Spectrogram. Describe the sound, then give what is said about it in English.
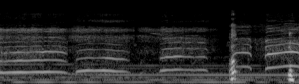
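Littlefoot, a cartoon baby dinosaur, lets out a series of drawn-out, high-pitched wavering cries, somewhere between a yawn and a scream, ending with two short sharp yelps. No one speaks over it. “I said, "Little baby Littlefoot yawns or screams."”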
